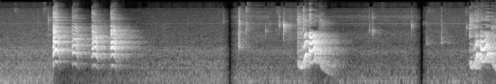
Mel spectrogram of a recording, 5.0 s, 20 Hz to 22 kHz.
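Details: A pet adult male eclectus parrot, 13 years old and recently adopted, makes a quick burst of four stacked, nasal syllables. Two falling, squawky calls follow, over a steady indoor hum.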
